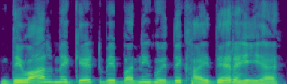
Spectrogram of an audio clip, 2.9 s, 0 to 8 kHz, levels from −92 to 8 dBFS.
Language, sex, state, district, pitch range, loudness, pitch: Hindi, male, Jharkhand, Ranchi, 150-210 Hz, -15 LUFS, 185 Hz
